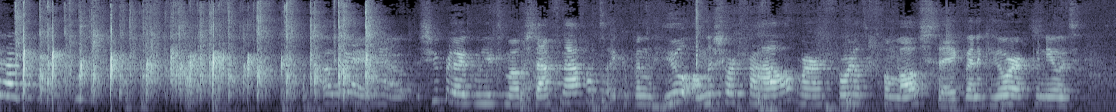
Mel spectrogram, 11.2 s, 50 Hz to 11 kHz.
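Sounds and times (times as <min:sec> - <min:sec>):
room full of people clapping: 0:00.0 - 0:04.0
speech: 0:04.9 - 0:10.9.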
